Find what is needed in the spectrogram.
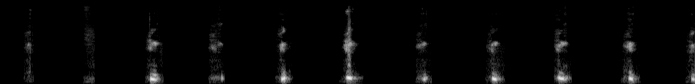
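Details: Rapid, loud, violent hiccups repeating about 85 to 90 times a minute in a quiet room, in an episode after eating that lasted over 10 hours.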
